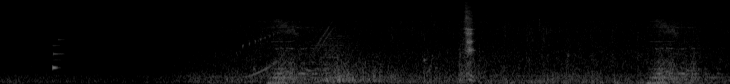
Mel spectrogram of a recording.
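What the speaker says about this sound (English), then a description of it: "Uh-oh! Lightning storm!" A thunderstorm in the video game Genshin Impact: soft, constant rain hiss with a few low, distant rumbles of thunder rolling in, all faint and without any voices.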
